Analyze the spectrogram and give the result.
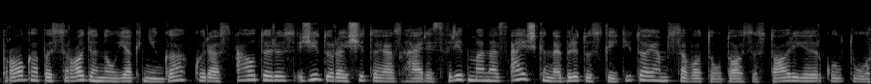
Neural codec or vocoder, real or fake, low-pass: none; real; 7.2 kHz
